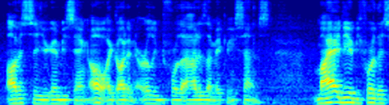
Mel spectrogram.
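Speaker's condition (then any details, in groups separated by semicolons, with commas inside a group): No condition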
